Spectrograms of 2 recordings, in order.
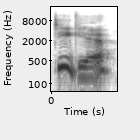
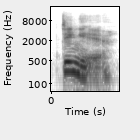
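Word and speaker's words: dingir: so when you say it you don't say D gear you say ding ear which sounds like two syllables so you have done you have done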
